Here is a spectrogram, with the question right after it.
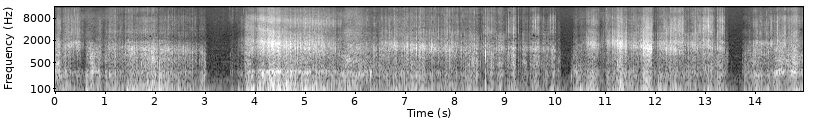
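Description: Long painted nails gently scratch a black foam microphone windscreen. The result is a steady, dense, low rumbling scrape with rustling texture, broken by brief quiet pauses.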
